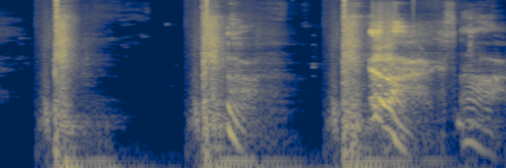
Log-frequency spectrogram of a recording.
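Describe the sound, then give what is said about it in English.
Three heavy thumps as someone whacks a stuck wooden walk-in closet door to get it open, in a house being painted, spaced a second or so apart, each ringing out briefly, with strained vocal grunts mixed in around the blows. “Here, all right. Give it a couple good whacks.”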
